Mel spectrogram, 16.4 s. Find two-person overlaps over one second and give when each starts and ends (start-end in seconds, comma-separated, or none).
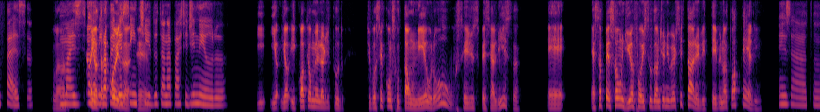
1.2-3.0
